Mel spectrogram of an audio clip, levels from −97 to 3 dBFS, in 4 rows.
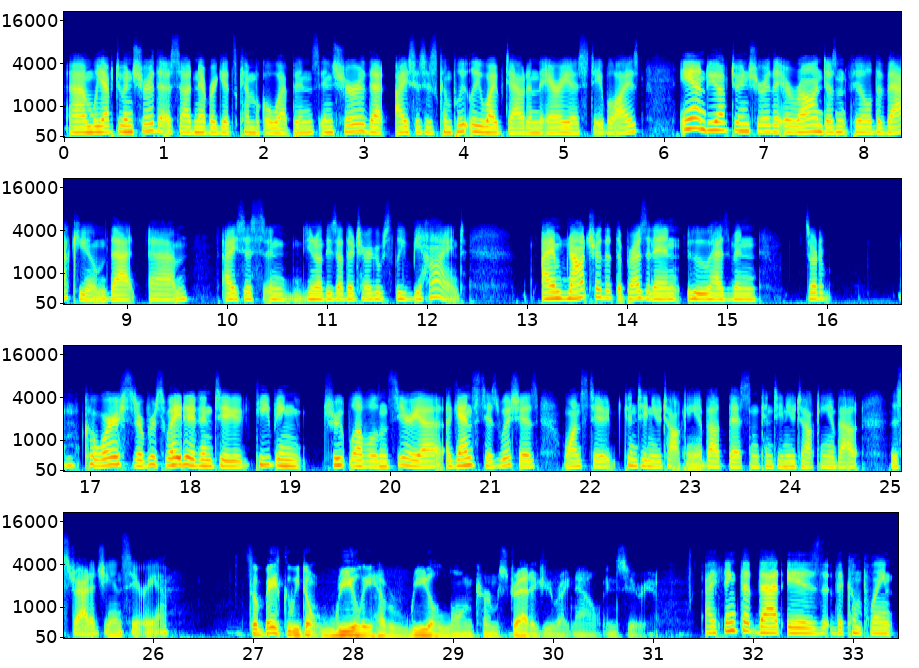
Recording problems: muffled; slightly; fading above 3 kHz

